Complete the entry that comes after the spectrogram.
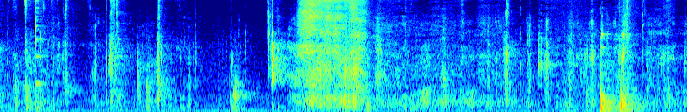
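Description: Close-miked chewing of a mouthful of rice and braised pork belly, with wet smacks and small clicks, and chopsticks clicking against the metal bowl. A loud half-second rush of air comes about three seconds in.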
